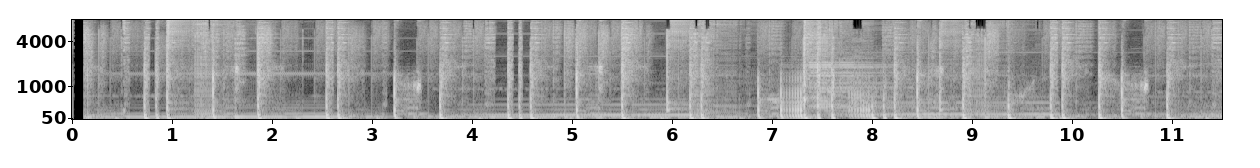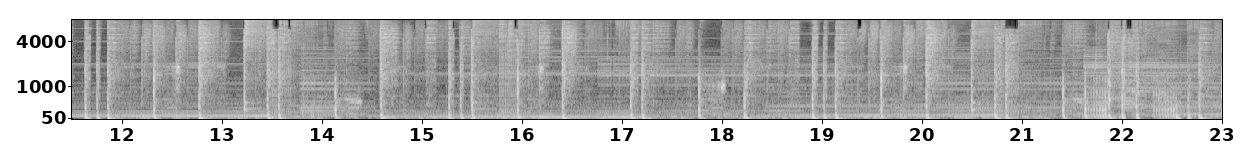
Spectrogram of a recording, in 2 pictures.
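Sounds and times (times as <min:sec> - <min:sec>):
guitar: 0:00.1 - 0:23.0.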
